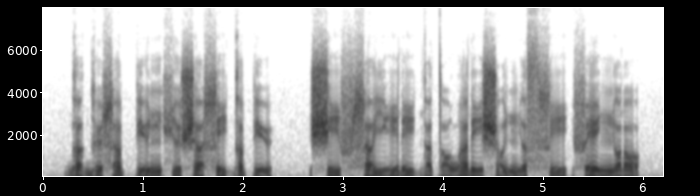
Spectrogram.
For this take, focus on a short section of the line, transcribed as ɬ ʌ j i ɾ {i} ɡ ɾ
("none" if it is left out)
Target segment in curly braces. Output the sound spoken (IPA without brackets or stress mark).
i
